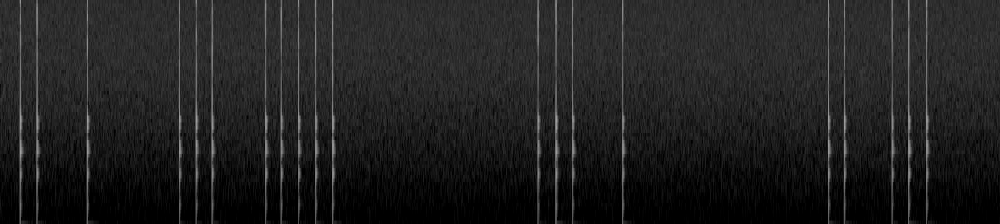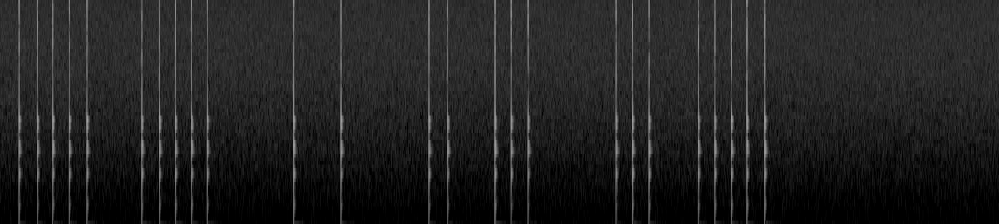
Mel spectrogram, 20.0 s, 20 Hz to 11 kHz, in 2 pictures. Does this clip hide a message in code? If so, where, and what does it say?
Yes: tap code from 0.2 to 17.7 s, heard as taps on a table, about 6 knocks a second. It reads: FP L HZAHP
